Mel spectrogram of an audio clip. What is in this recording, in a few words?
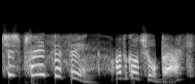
friend plant bomb, professional epic; vo; Counter Strike Model Pack; CS:GO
